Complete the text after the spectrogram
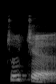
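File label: "cuca", Malay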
